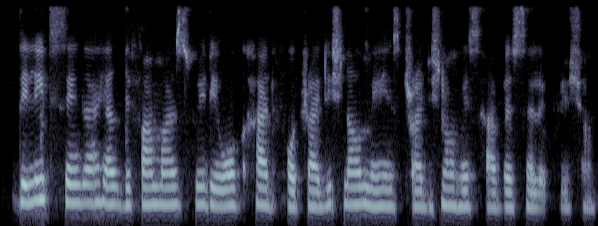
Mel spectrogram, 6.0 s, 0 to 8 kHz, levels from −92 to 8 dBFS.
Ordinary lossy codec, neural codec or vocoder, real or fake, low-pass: none; vocoder, 22.05 kHz, 80 mel bands, HiFi-GAN; fake; 7.2 kHz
